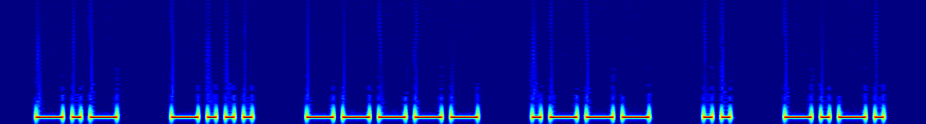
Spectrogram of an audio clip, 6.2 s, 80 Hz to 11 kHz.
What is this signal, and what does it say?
Morse code, heard as a keyed tone, about 20 wpm, spaced as for 15 wpm, 700 Hz. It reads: KB0JIC
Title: 245 Lesson 39g - Letter z - Call Signs 20wpm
